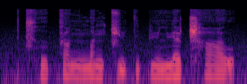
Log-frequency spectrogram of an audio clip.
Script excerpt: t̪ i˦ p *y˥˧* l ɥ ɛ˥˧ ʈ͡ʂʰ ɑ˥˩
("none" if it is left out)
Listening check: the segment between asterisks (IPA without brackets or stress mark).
y˥˧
